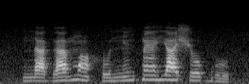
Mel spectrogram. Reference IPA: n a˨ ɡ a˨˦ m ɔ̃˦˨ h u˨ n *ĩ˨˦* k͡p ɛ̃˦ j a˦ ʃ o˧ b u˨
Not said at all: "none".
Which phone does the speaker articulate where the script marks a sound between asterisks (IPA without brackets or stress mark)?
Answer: ĩ˨˦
